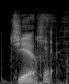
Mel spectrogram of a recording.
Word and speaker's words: GIF: that it's a gif jiff it is a gif it is spelled it's g-i-s but it's pronounced jiff like the peanut butter so the only way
